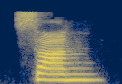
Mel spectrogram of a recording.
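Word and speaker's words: 三: El 3, san, se escribe así, son 3 palitos, ¿sí?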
